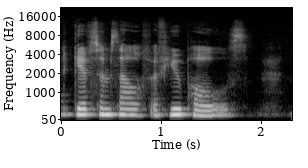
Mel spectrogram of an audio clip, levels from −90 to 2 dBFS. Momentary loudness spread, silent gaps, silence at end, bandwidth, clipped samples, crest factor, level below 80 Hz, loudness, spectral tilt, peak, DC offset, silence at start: 13 LU; none; 0.5 s; 13 kHz; under 0.1%; 18 dB; -82 dBFS; -23 LUFS; -5.5 dB/octave; -6 dBFS; under 0.1%; 0 s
